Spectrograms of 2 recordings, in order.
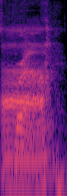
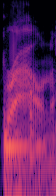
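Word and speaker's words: Braun: do you pronounce this man's name it's it's brown it's brown because it's spelled Brun it's spelled Brun but it's pronounced Brown yeah weirdo for real why you confusing us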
